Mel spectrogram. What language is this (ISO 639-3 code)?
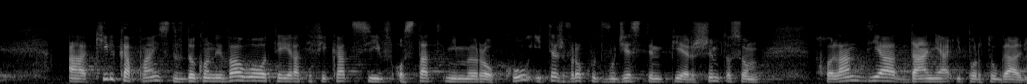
pol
